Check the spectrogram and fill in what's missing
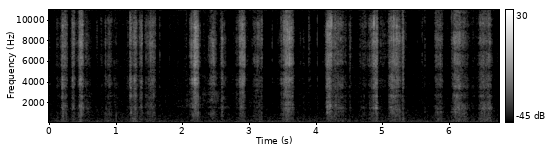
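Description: A hand-sized, hollow dark plastic supplement bottle with a screw cap and paper label, probably holding capsules, is held upright between both hands and rubbed and scratched with fingertips and nails along the label and sides. The result is quiet, dry, bright scratching and rasping in short, irregular bursts with almost no low end and no ring after each stroke.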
